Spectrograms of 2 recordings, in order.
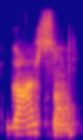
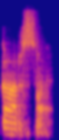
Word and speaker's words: garçon: For example, the word garçon, which means a boy in French, has a cédille underneath C, which softens its pronunciation, a garçon.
